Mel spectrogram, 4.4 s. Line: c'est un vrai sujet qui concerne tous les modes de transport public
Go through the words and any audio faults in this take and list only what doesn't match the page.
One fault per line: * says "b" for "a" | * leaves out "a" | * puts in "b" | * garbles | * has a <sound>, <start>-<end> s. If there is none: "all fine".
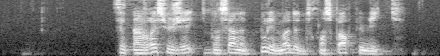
all fine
